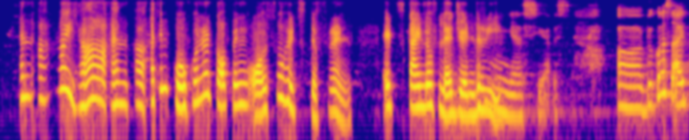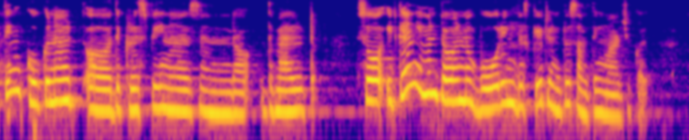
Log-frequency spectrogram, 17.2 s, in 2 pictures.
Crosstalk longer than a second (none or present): none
